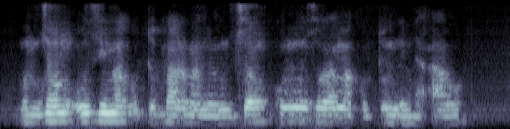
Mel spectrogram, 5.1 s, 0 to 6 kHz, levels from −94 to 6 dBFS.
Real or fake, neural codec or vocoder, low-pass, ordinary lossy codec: fake; codec, 16 kHz, 2 kbps, FreqCodec, smaller model; 5.4 kHz; AAC, 32 kbps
